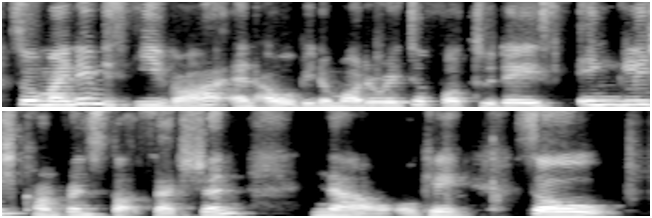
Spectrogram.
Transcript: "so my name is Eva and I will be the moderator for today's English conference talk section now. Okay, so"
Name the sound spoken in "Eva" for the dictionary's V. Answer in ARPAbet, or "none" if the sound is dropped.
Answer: V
